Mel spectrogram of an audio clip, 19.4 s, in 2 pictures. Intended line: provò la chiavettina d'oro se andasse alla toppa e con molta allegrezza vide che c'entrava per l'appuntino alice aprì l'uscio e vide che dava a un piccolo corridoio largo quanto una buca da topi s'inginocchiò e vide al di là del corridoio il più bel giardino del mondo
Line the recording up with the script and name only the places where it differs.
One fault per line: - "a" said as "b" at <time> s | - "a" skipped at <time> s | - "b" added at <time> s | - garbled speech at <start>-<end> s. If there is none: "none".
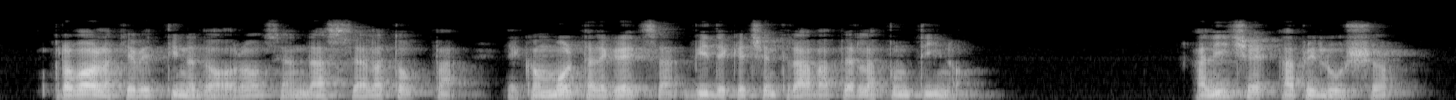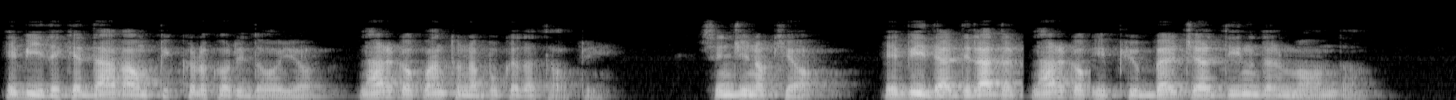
- "corridoio" said as "largo" at 16.5 s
